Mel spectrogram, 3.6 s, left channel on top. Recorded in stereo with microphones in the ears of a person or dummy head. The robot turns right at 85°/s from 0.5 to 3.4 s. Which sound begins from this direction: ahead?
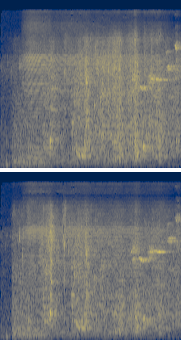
A bird, at 2.6 s.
